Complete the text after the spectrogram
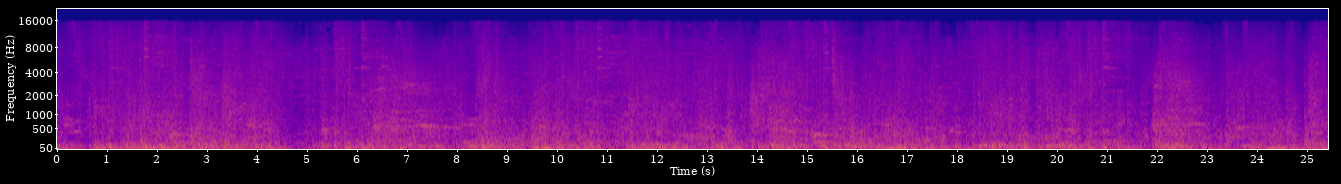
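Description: Magic spells and weapon hits crash and whoosh in a busy fantasy battle.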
